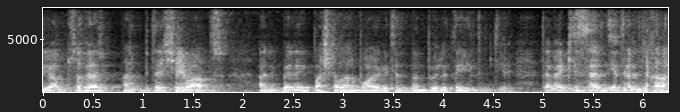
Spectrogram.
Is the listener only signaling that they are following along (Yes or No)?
Yes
